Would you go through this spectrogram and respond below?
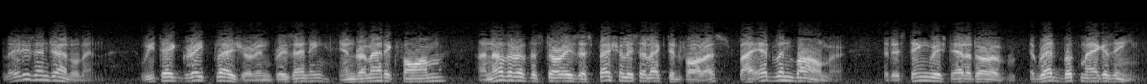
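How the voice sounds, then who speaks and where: Male announcer, old-time radio. Very sharp, forceful tone, formal scripted delivery, dull archival sound. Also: a little high, animated. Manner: formal, measured.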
